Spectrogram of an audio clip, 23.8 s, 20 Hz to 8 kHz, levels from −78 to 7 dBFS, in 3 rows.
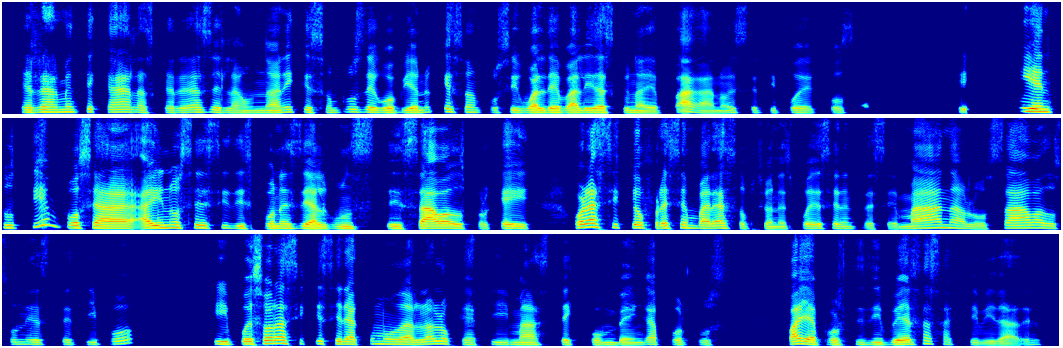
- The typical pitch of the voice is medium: Yes, medium, 155 Hz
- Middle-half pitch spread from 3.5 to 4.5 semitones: Yes, average, 3.8 semitones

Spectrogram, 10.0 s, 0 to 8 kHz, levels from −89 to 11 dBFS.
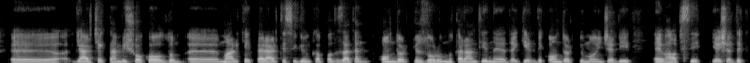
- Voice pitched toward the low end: Yes, low, 110 Hz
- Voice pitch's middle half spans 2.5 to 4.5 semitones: Yes, average, 3.1 semitones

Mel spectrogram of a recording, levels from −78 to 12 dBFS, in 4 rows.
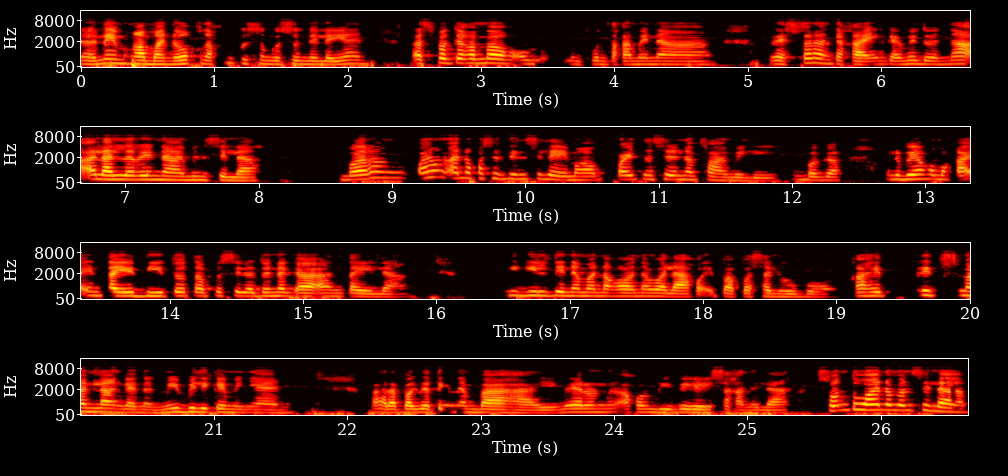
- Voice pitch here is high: Yes, high, 225 Hz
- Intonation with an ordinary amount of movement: Yes, average, 3.9 semitones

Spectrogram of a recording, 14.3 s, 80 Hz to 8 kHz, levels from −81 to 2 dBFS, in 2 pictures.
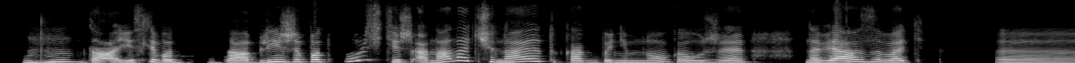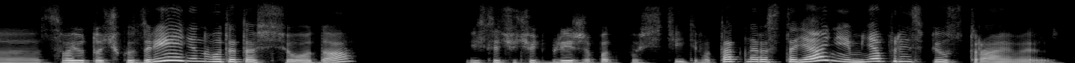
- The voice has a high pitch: Yes, high, 225 Hz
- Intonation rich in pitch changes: Yes, wide, 5.8 semitones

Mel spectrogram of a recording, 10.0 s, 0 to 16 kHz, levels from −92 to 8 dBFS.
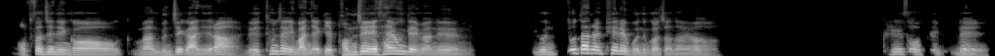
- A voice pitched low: Yes, low, 125 Hz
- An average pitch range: No, wide, 6.7 semitones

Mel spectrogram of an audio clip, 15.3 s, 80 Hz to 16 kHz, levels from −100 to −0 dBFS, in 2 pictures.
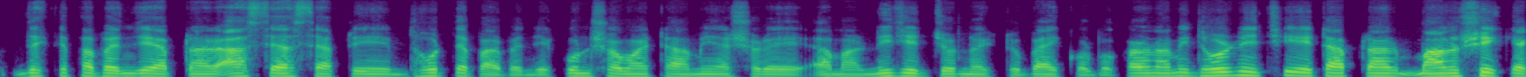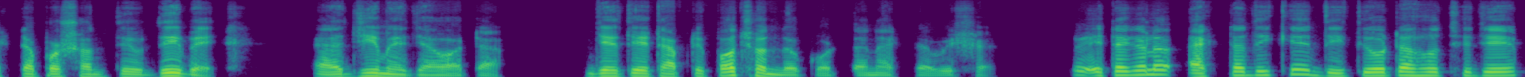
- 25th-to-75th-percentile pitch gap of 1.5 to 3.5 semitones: No, average, 4.2 semitones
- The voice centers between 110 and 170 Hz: Yes, low, 135 Hz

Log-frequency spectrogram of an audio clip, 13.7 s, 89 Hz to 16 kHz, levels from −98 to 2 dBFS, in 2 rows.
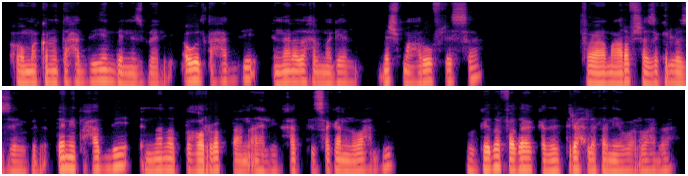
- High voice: No, low, 110 Hz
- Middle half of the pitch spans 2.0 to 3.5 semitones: Yes, narrow, 2.4 semitones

